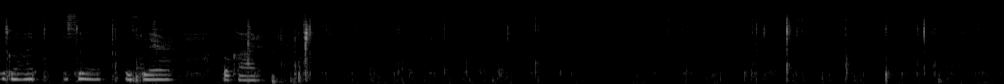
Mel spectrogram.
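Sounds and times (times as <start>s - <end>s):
slime clicks and crackles: 7.4s - 9.4s.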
